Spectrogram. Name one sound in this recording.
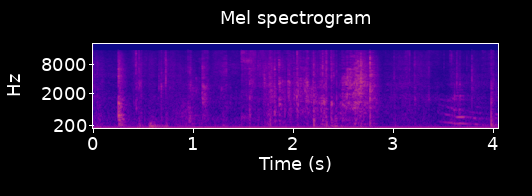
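Cardboard rustles as a box is handled.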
